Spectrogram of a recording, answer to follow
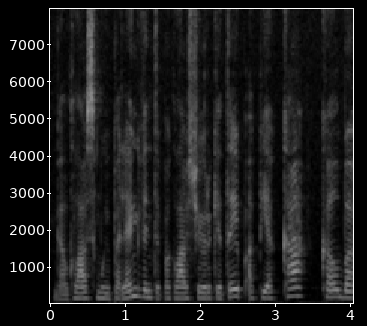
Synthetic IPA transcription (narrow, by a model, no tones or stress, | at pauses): ɡɐlˠklˠɐʊsʲɪmuːiːpɐlʲɛŋɡʋʲɪnʲt̪ʲɪpɐklˠɐʊsʲt͡ʃʲɛʊɪɾkʲɪt̪ɐɪpɐpʲiɛkɑː | kɐlˠbɐ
